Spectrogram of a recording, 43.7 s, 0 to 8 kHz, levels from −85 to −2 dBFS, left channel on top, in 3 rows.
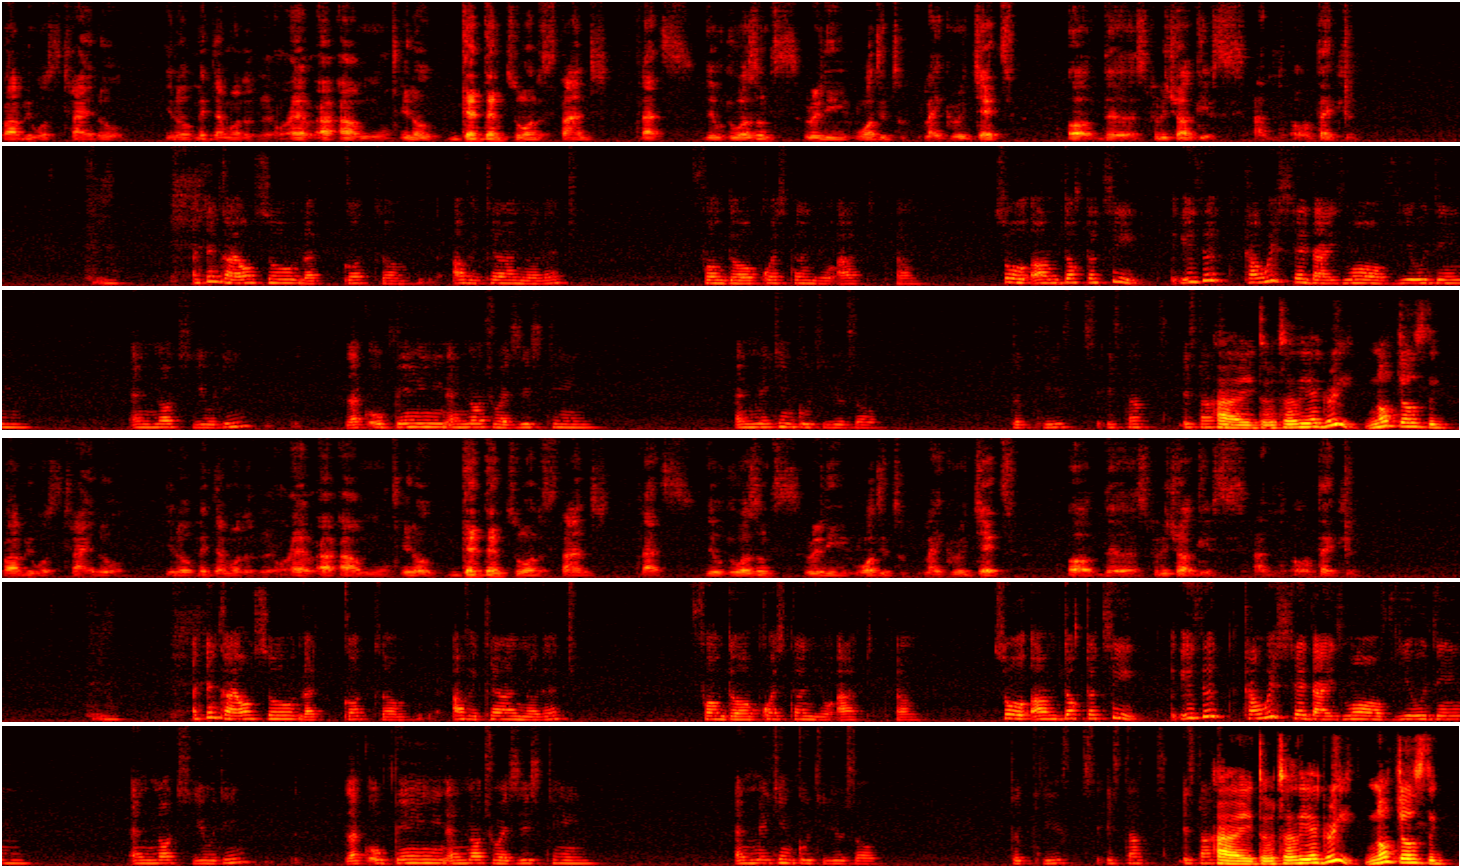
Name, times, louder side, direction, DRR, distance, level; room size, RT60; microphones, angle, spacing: voice 1, 0.0-1.2 1.6-6.0 6.3-10.1 10.7-13.5 15.4-15.5 16.3-16.5, left 1 dB, 55° left, 1.4 m, -44 dB
voice 2, 16.5-17.7 18.0-18.8 19.1-20.2 21.6-23.1 23.5-23.8 24.5-25.9 26.3-29.4 30.4-31.6 32.6-35.1 36.5-37.9 39.2-40.5 40.9-41.5, right 1 dB, 60° right, 1.1 m, -43 dB
voice 3, 41.3-43.6, right 5 dB, 80° right, 0.4 m, -29 dB
3.7 x 2.5 x 3.4 m
head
